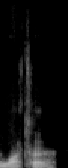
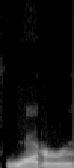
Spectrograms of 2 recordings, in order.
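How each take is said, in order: First: A British accent with the final r dropped. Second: An American accent with a clear final r. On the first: "in standard British English ... they say water" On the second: "instead of water"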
